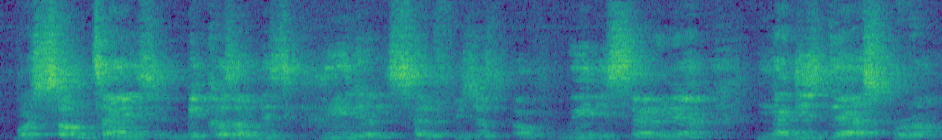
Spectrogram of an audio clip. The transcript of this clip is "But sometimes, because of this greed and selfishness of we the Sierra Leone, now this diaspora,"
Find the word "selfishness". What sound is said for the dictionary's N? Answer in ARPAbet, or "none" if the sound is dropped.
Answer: none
